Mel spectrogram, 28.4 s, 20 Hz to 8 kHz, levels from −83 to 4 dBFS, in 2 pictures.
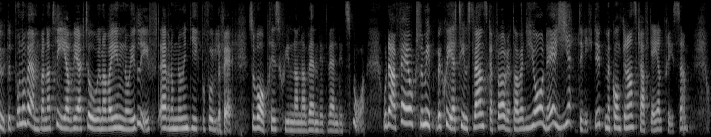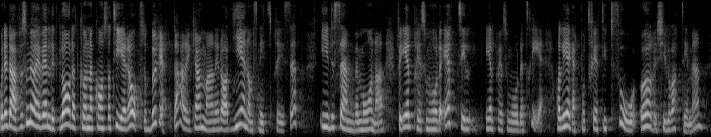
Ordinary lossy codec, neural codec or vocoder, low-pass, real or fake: none; codec, 16 kHz, 1 kbps, X-Codec, WavLM features, trained on Multilingual LibriSpeech; none; fake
